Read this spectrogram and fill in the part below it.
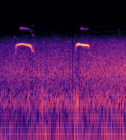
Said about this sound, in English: Yeah, so this camera is focused on all the birds that have come here for the winter months for refuge and in search of food. Where have these birds come from? Oh, they've come from all over Europe.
